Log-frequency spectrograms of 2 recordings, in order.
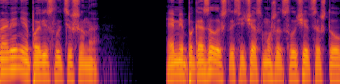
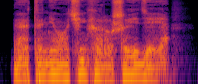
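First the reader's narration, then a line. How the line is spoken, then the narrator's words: Whisper. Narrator (Russian): прошептал Безил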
